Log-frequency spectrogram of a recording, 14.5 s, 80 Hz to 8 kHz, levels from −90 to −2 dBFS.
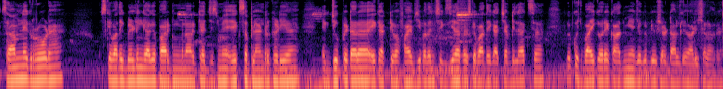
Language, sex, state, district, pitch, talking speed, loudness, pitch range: Hindi, male, Bihar, Kishanganj, 115 Hz, 220 wpm, -26 LUFS, 115-125 Hz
